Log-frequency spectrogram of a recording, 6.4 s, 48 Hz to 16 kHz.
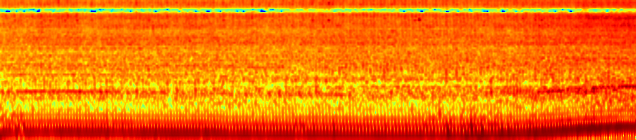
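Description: New Holland 3630 tractor's three-cylinder diesel engine running steadily under load, pulling a tillage implement through worked soil. It grows a little louder toward the end as the tractor comes closer.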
